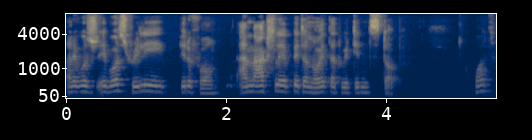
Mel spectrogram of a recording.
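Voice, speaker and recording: Someone with a German accent talks at a moderate pace with long, frequent pauses. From Austria. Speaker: travel vlogger. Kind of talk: live stream Q&A. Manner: animated.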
